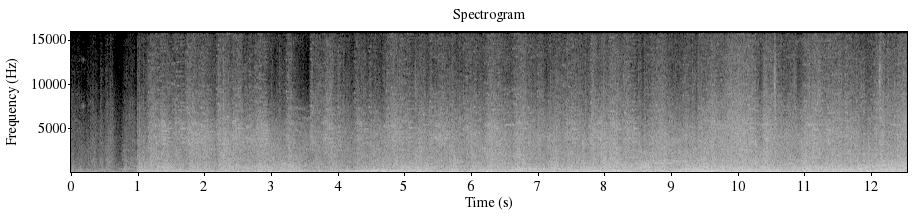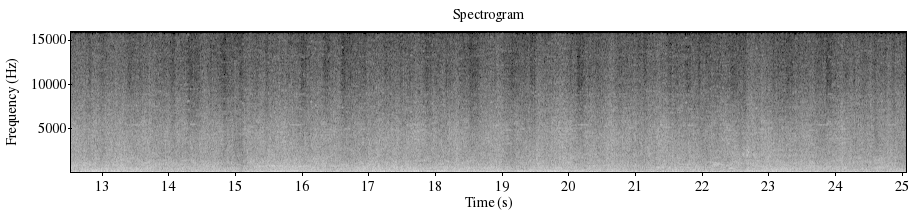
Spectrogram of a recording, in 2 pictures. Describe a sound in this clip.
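Weapons clash and strike in a loud, busy battle.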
